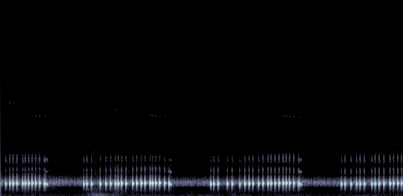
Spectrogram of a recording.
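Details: A male natterjack toad, excited at an evening mass gathering at temporary breeding waters, gives its loud, rattling mating trill in rapid pulsed bursts to attract females.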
